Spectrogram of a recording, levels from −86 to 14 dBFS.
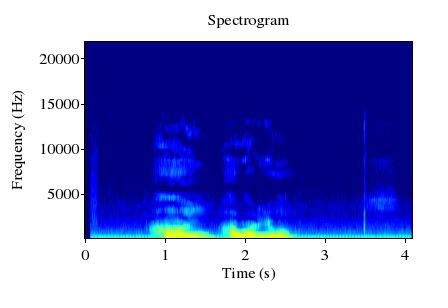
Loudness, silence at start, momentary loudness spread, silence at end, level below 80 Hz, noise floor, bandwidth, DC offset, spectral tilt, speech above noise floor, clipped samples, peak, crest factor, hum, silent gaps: -27 LUFS; 0.1 s; 25 LU; 0 s; -58 dBFS; -49 dBFS; 11 kHz; under 0.1%; -10 dB/octave; 23 dB; under 0.1%; -12 dBFS; 16 dB; none; none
